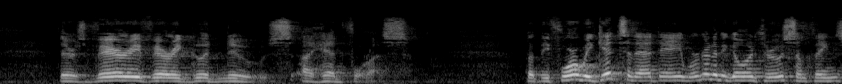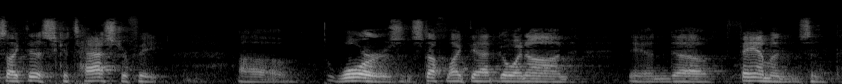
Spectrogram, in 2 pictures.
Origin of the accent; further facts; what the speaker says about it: Midwest, United States; now in Montana, United States; When we moved out here to Montana, one of the things that I look forward to, being a Midwesterner, was to hunt in the mountains.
